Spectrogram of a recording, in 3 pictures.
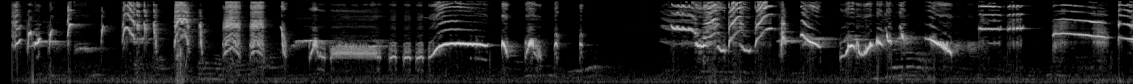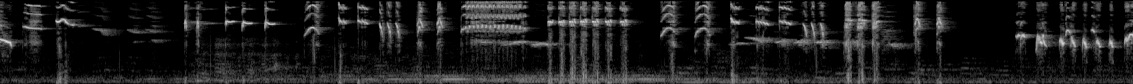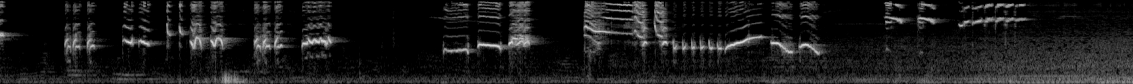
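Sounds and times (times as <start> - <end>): songbird singing: 0.1 - 6.0, 6.6 - 20.9, 21.5 - 26.1, 27.0 - 33.2.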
